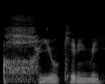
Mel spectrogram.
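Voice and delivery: breathy whisper of dismay. Real, not acted. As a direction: whisper it under your breath, caught out. Realises he forgot the potash.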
